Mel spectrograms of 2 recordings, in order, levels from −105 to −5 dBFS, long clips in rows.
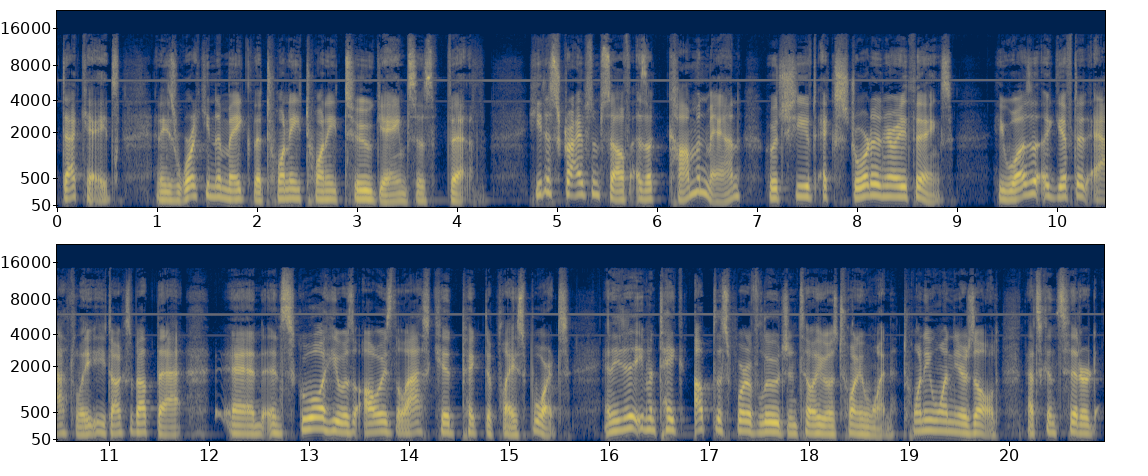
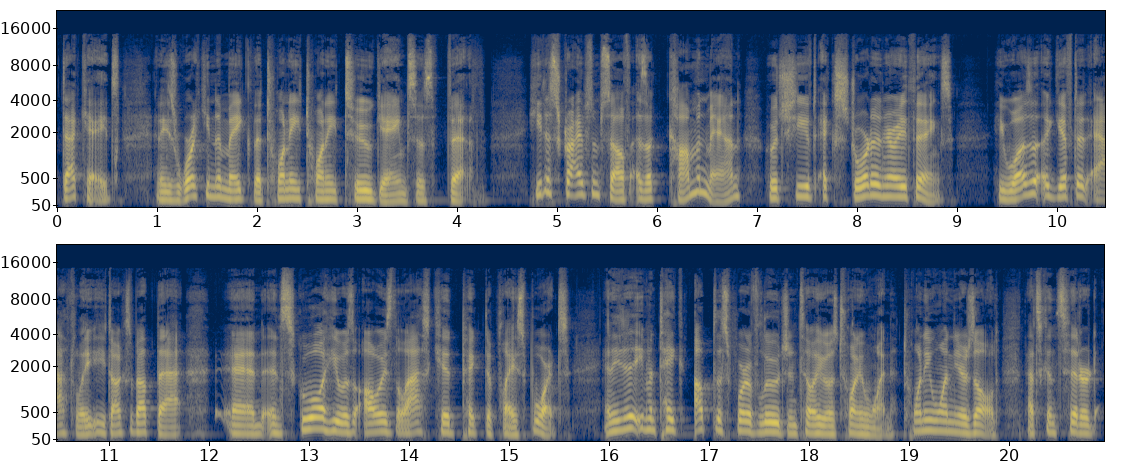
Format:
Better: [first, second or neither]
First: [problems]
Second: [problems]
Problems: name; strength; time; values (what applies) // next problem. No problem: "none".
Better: second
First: high-pitched whine; faint; throughout; 6 kHz, 30 dB below the speech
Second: none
